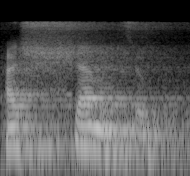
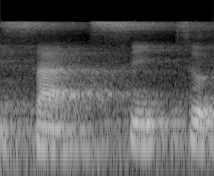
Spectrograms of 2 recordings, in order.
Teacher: Shin haruslah menyebar di dalam mulut, sin tidak, dia langsung keluar. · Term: at-tafashi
